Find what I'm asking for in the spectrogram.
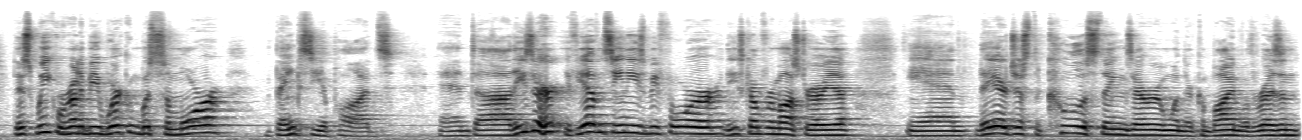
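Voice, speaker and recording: This man talks at a moderate pace in a high-pitched voice. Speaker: woodturning channel host. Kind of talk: casual tutorial intro. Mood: upbeat, friendly. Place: workshop.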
